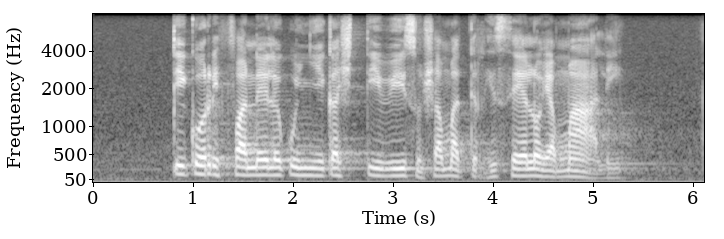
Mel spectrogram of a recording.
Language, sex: Tsonga, male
